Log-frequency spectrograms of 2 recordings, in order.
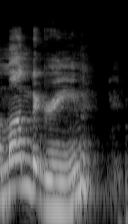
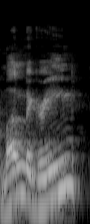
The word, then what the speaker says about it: Mondegreen: According to Merriam-Webster Dictionary, a Mondegreen, is that how you say it? – Yeah. – Mondegreen? – I don't know.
